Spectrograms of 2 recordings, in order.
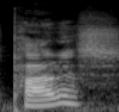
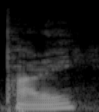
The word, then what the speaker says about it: Paris: you not calling it Parry that's how the French pronounce it because it's Paris it's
